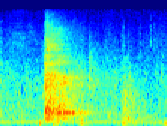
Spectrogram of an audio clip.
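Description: A person coughing once, loudly, about half a second in, with a couple of small knocks after it and a low steady hum underneath.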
